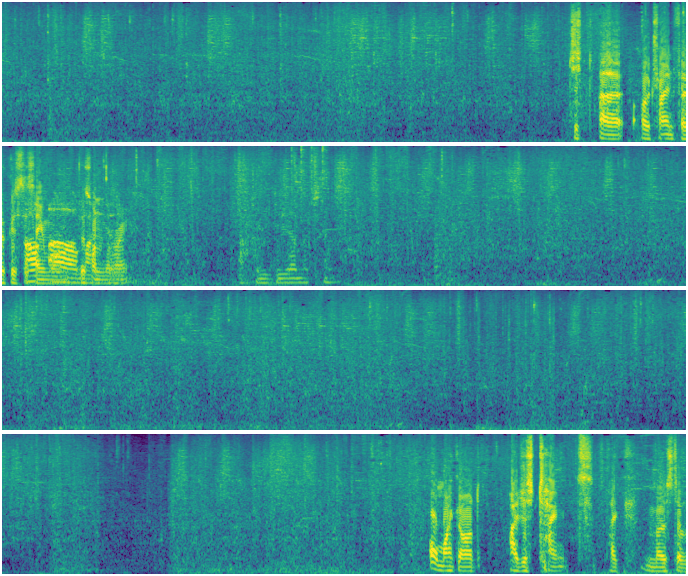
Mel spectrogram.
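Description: Game weapons fire with rapid zapping and blasting sounds.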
